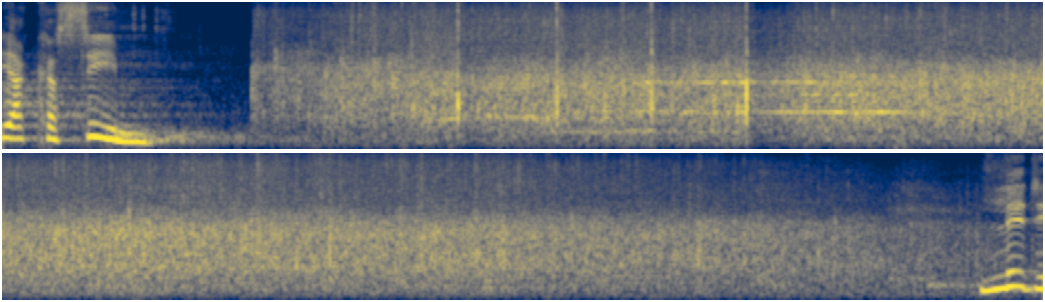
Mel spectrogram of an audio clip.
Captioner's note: applause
